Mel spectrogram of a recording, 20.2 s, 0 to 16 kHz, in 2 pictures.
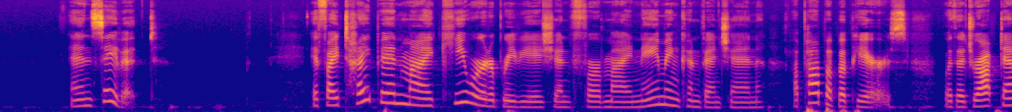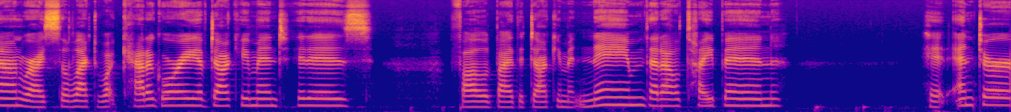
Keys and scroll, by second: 5.2-6.9 typing, 14.2-19.1 typing.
